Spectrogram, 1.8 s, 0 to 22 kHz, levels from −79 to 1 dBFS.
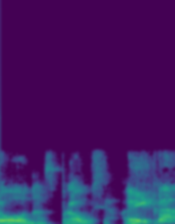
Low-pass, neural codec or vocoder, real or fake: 7.2 kHz; none; real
